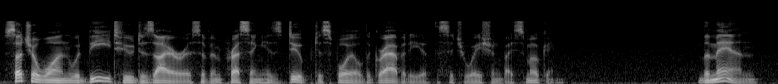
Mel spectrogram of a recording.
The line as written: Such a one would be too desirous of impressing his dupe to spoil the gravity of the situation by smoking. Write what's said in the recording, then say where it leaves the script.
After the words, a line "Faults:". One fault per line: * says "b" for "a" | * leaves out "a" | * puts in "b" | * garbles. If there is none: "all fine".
Such a one would be too desirous of impressing his dupe to spoil the gravity of the situation by smoking. The man
Faults:
* puts in "The man"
